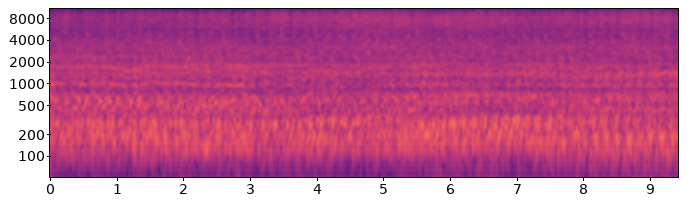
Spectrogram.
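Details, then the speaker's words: 1951 Ford truck with swapped engine, first start after install; steady even running with busy hiss, no knocks or misses; smoke is paint burning off exhaust manifolds; fuel pressure gauge dropped to zero, alternator belt lost; sounds good. "well there you go that little bit of smoke you're seeing is just the paint burning off of the uh exhaust manifolds uh it sounds good"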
